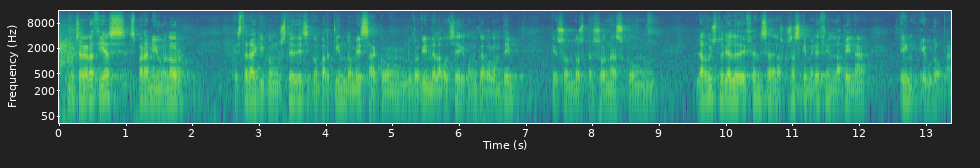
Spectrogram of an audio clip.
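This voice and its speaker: A man with a fairly low pitch speaks in a flat monotone at a moderate pace. Noticeable background noise and audible room echo fill the recording. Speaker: family advocacy leader. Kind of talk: conference talk.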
